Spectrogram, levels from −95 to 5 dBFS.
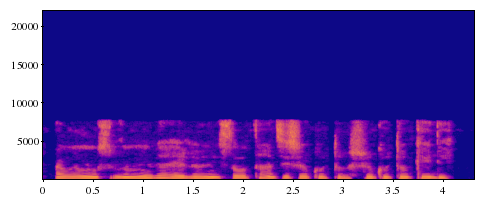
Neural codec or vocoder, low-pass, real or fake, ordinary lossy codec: none; none; real; none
